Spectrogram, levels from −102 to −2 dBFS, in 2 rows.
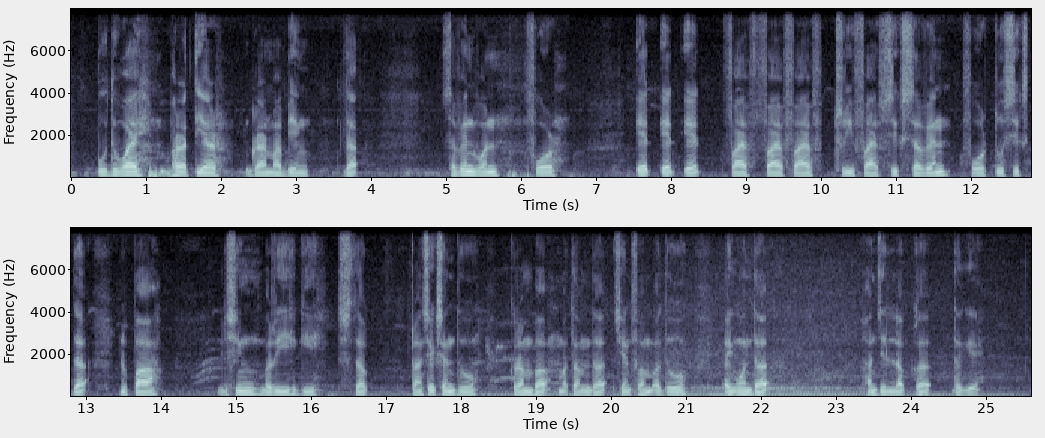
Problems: background sounds at intervals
